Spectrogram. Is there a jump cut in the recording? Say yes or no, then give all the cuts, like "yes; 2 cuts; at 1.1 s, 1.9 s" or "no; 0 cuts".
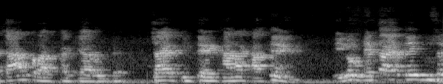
yes; 1 cut; at 1.4 s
